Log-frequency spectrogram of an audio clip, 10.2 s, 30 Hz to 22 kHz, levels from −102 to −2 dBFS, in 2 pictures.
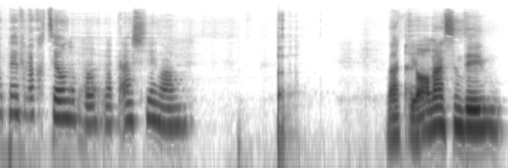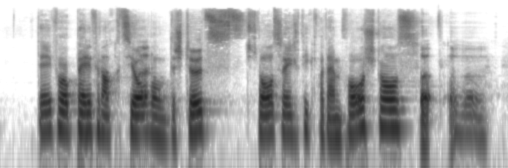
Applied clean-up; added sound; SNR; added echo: neural mask model DeepFilterNet 3.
